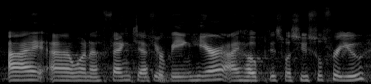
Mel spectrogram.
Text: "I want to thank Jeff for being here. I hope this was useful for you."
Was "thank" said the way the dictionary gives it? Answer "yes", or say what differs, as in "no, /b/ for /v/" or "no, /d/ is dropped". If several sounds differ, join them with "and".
yes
